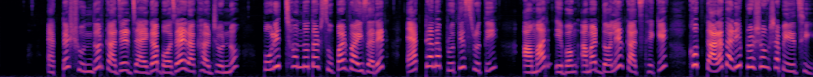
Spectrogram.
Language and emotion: Bengali, happy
